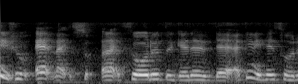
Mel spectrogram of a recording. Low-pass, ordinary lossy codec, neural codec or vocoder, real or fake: 7.2 kHz; none; none; real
